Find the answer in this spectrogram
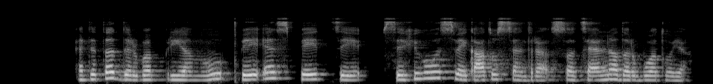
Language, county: Lithuanian, Marijampolė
